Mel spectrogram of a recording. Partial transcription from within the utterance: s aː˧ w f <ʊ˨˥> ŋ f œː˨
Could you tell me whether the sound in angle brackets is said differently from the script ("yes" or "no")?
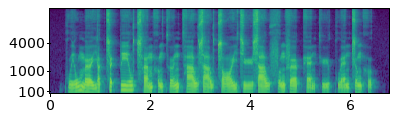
no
